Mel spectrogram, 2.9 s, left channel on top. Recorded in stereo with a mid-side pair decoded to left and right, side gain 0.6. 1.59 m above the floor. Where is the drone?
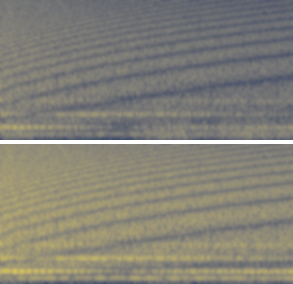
60° right.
